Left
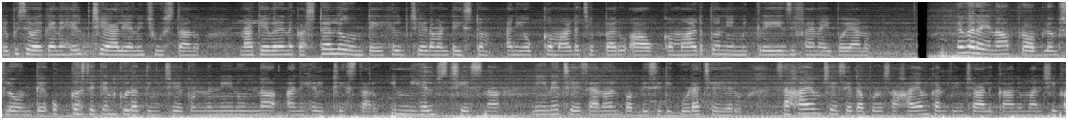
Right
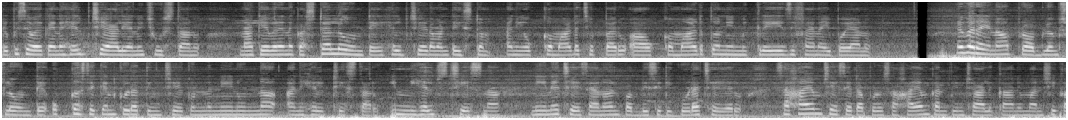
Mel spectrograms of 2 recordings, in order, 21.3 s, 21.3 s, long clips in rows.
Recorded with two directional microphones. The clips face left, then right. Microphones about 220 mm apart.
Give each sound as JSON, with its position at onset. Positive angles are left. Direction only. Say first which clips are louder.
{"t": 0.0, "sound": "a woman's voice", "louder": "right 5 dB", "side_deg": -40}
